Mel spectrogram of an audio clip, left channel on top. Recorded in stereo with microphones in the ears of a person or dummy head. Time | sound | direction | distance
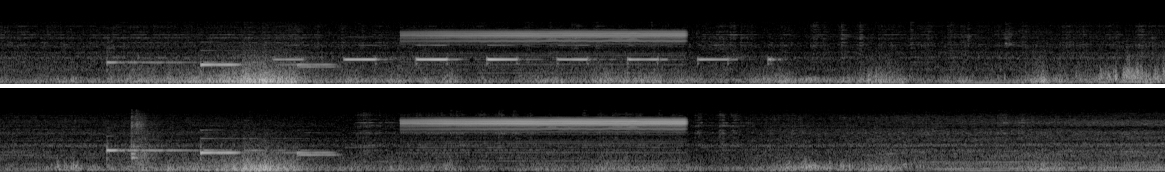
1.1 | a piano | 40° right (ahead or behind) | ?
4.0 | a buzzer | 25° right (ahead or behind) | ?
